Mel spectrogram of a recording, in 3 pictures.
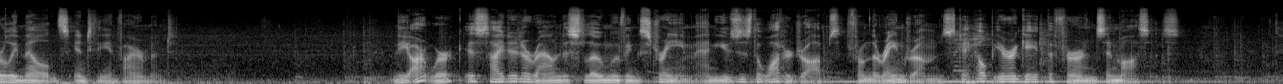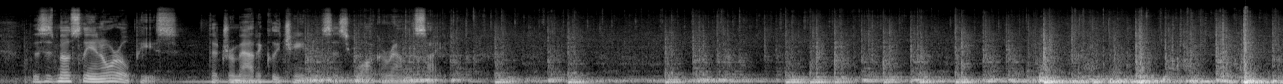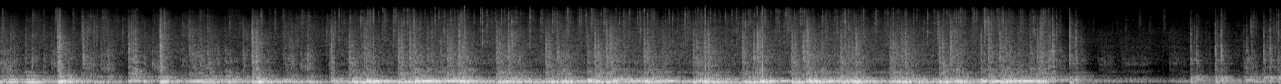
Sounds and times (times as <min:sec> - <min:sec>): Speech: 0:00.0 - 0:01.8, 0:03.9 - 0:11.8, 0:13.2 - 0:17.4
Bass drum: 0:03.4 - 0:38.4.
